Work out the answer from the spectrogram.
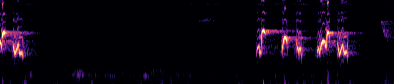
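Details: Sooty-headed Bulbul singing a song meant to teach young birds: a phrase ends at the start, silence follows, then a fresh bright phrase of warbled, bubbling whistles.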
